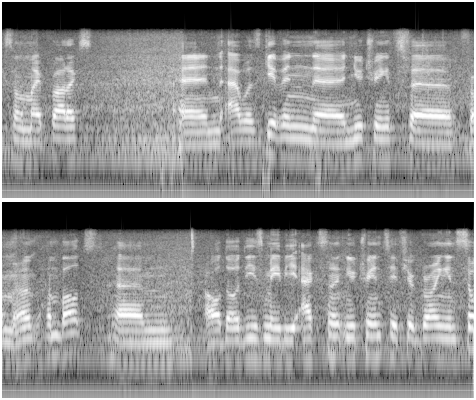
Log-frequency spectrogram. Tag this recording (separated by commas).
Speech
